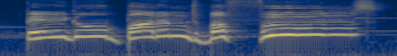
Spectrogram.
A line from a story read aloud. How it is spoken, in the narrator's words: shouted King Mallard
